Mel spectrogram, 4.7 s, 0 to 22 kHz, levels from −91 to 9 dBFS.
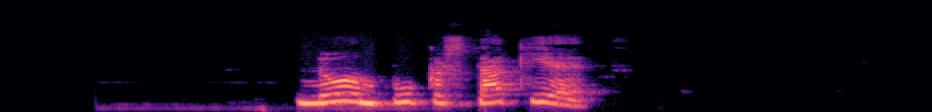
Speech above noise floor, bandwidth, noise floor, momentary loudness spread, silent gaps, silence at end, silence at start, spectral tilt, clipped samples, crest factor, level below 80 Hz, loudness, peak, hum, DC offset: over 77 dB; 6.6 kHz; under -90 dBFS; 11 LU; none; 1.75 s; 1.5 s; -6.5 dB/octave; under 0.1%; 18 dB; -62 dBFS; -14 LUFS; 0 dBFS; none; under 0.1%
